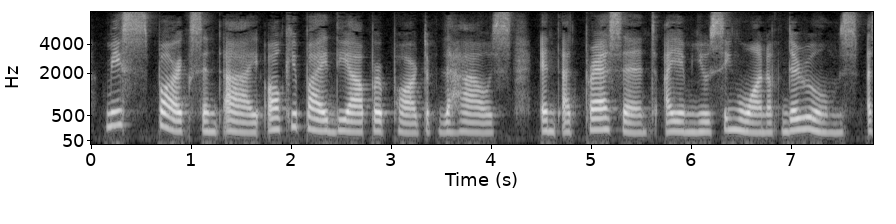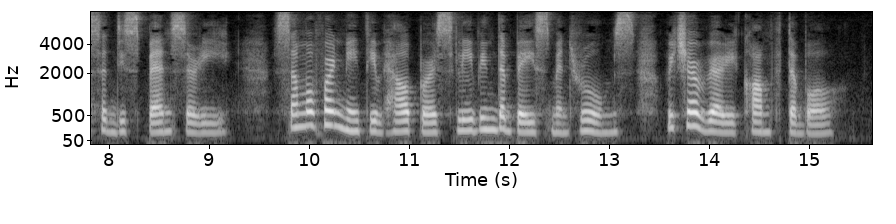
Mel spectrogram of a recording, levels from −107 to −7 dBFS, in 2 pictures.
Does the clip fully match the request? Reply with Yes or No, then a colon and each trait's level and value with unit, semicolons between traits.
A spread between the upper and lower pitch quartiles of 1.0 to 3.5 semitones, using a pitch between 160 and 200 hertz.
Yes: average, 2.9 semitones; high, 190 Hz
